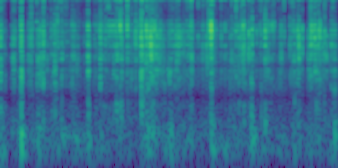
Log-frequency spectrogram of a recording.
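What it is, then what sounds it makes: Plastic sleeve binder page. Long acrylic nails tap and scratch on the clear plastic sleeves of a trading card binder page holding holographic cards. The sound is a quick, irregular stream of bright, crinkly clicks and scrapes, mostly high-pitched and fairly quiet, with each tap dying away almost at once.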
